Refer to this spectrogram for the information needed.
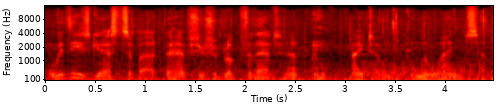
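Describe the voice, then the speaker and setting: An actor playing an elderly butler in a video game, formal and polite with dry, unflappable wit. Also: male voice, lowish voice, sing-song, normal speed, background noise. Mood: polite, discreet. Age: older. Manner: formal, polite, dryly sardonic. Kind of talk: video game cutscene acting.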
